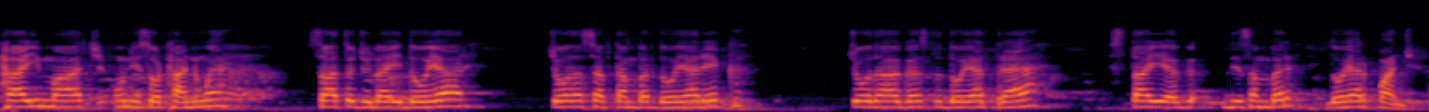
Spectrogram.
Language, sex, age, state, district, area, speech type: Dogri, male, 18-30, Jammu and Kashmir, Udhampur, rural, spontaneous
